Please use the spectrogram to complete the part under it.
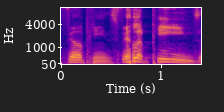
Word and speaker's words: Philippines: En los, how do you say, I was about to say Philippians. The, what is it, the place, the country. The Philippines, there you go, Peens. Philippians. 2 Corinthians walked in. At the Philippines, they crucify two people.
